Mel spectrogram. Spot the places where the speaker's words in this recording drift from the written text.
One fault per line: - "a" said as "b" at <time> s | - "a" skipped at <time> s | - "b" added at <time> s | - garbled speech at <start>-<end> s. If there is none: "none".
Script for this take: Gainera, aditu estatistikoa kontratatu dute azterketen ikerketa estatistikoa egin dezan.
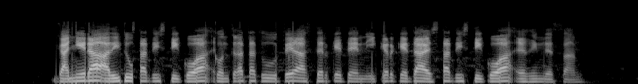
none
